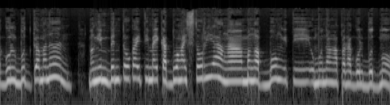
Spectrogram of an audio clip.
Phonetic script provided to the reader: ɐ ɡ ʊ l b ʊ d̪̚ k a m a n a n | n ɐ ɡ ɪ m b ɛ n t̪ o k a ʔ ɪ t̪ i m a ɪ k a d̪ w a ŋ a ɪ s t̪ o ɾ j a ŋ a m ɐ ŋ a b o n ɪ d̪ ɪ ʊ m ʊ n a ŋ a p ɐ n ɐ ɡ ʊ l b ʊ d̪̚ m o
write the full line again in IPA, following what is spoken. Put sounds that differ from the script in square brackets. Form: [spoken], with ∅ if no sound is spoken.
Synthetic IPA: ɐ ɡ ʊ l b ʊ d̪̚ k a m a n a n | [m] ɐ [ŋ] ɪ m b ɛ n t̪ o k a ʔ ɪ t̪ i m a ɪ k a d̪ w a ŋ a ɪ s t̪ o ɾ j a ŋ a m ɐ ŋ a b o [ŋ] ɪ [t̪] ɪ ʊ m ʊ n a ŋ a p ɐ n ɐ ɡ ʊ l b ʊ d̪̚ m o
